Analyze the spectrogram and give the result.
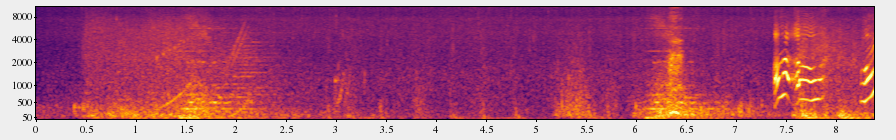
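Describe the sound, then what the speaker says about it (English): Rain and rolling thunder of a lightning storm in the Genshin Impact game world, a steady wash of rainfall with deep rumbles swelling near the middle and end, ending in a sharp crackling strike. "Uh-oh! Lightning storm!"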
